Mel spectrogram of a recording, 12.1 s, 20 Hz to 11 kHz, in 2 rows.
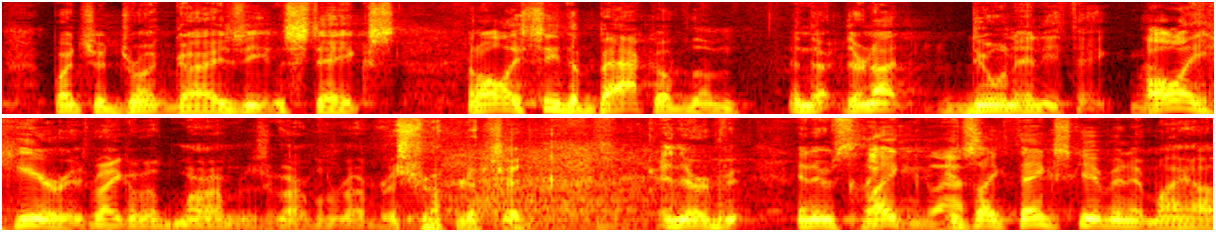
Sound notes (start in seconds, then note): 7.7 grumbling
